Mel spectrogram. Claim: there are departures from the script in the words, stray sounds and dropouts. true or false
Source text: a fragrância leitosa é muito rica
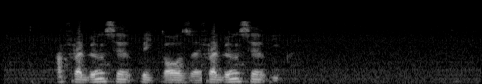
true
